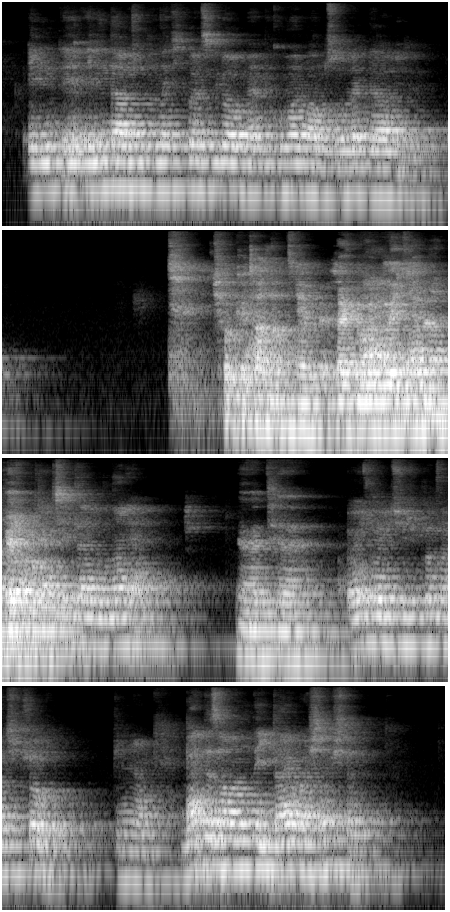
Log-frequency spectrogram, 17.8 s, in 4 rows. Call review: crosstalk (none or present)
present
